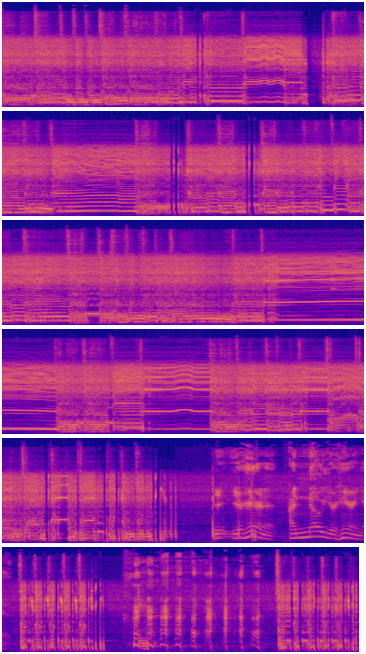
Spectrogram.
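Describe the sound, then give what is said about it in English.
Loud, saturated fuzz guitar through a Bixonic Expandora pedal switched into Fuzz Mode, with no low-end cut, plays ringing notes and bends, then breaks into a gated, Velcro-like sputter near the end, with choppy cutouts and chirpy bursts. A man speaks briefly over it. “And dude, this thing gets Velcro sputter. I mean, it is gated fuzz, but it is so good.”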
